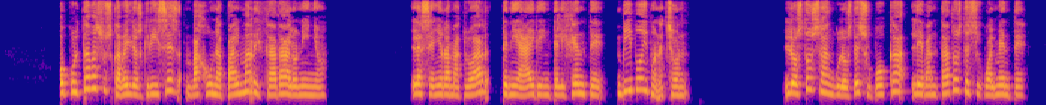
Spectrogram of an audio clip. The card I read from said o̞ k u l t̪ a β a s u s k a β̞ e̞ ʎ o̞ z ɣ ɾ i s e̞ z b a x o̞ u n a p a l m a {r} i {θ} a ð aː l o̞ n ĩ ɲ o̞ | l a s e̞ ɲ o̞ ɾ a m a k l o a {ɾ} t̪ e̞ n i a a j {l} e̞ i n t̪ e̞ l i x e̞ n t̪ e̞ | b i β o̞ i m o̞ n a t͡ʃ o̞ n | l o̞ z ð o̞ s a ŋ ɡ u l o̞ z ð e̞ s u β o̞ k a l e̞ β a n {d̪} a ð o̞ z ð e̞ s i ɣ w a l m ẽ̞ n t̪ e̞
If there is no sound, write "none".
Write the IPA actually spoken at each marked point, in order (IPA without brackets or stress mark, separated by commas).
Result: r, θ, ɾ, ɾ, t̪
